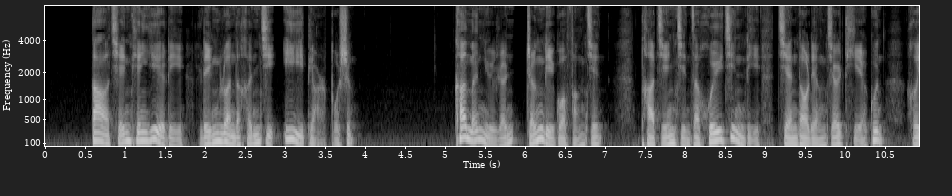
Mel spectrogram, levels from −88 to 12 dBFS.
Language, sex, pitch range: Chinese, male, 85-105 Hz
